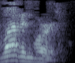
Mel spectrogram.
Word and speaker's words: Leavenworth: Yeah, Leavenworth. – Leavenworth. Okay. – Yeah. And that's in Kansas. So you'll have to look that up. I think Leaven is spelled the same as heaven except with an L.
